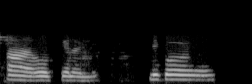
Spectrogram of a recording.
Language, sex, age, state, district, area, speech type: Telugu, female, 60+, Andhra Pradesh, Krishna, urban, conversation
